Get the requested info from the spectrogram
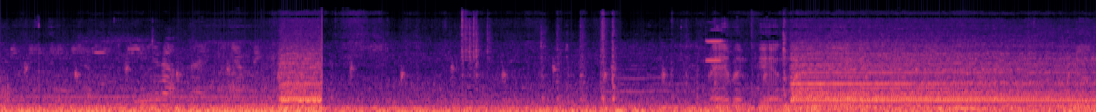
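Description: Road and engine rumble heard from inside a moving car in city traffic, with a short horn toot about two seconds in and a steady horn-like tone from about six seconds in that holds until near the end.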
